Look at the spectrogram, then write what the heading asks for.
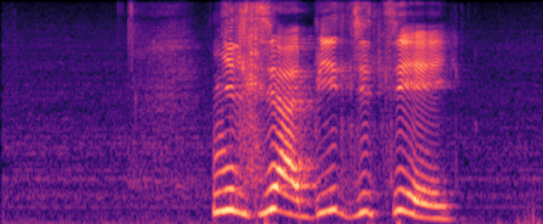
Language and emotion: Russian, angry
